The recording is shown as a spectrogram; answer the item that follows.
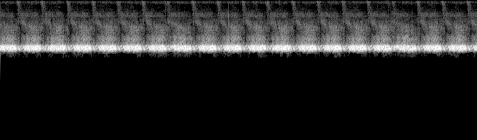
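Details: Crickets chirping on a peaceful summer night in a farm meadow under a full moon: a steady, high-pitched ringing chorus that pulses about four times a second, with no other sounds.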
